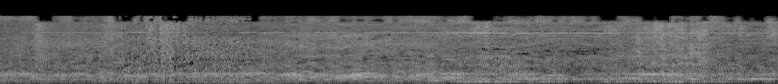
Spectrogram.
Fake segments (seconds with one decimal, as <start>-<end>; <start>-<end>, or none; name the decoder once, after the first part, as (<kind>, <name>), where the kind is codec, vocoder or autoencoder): 0.0-1.2 (vocoder, Vocos); 2.5-7.8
